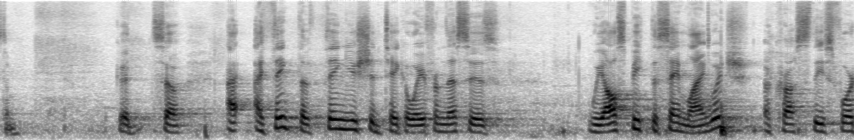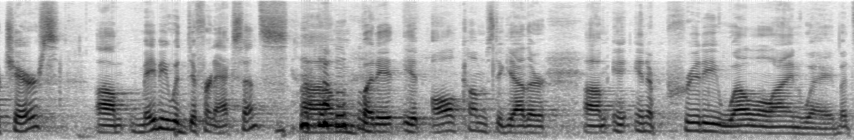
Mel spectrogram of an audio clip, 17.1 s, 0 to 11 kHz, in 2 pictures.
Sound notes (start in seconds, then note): 11.6 panel laughing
